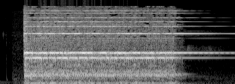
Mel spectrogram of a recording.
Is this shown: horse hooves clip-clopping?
no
